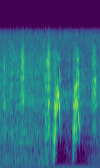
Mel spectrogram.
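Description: Small dog giving two short, sharp yapping barks about half a second apart, a little past a second in.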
